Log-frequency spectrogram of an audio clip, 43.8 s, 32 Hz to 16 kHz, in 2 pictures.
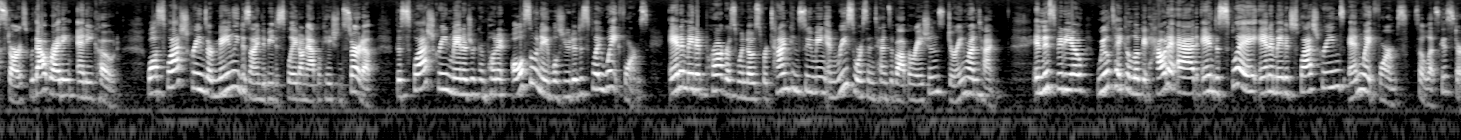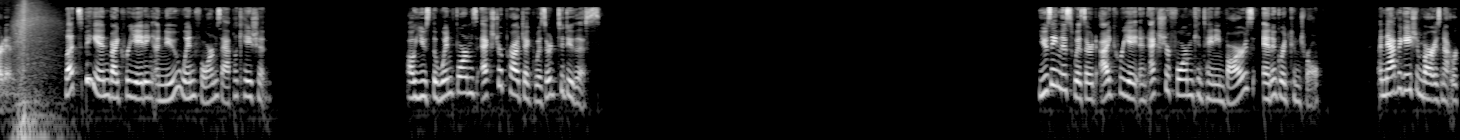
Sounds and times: Speech: 0.0 - 22.2, 23.0 - 26.0, 28.1 - 31.1, 37.6 - 41.8, 42.6 - 43.8.

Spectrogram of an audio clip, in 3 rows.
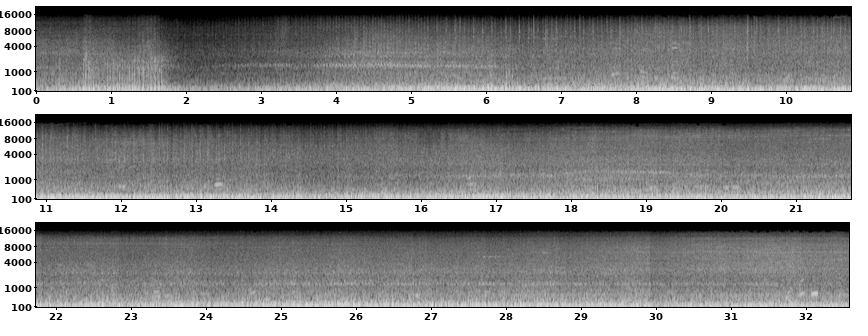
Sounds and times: Motorcycle: 0.0 - 32.5
Traffic noise, roadway noise: 0.0 - 32.5
Speech: 7.6 - 8.8, 13.1 - 13.5, 19.0 - 20.4, 21.9 - 25.0, 31.7 - 32.3.

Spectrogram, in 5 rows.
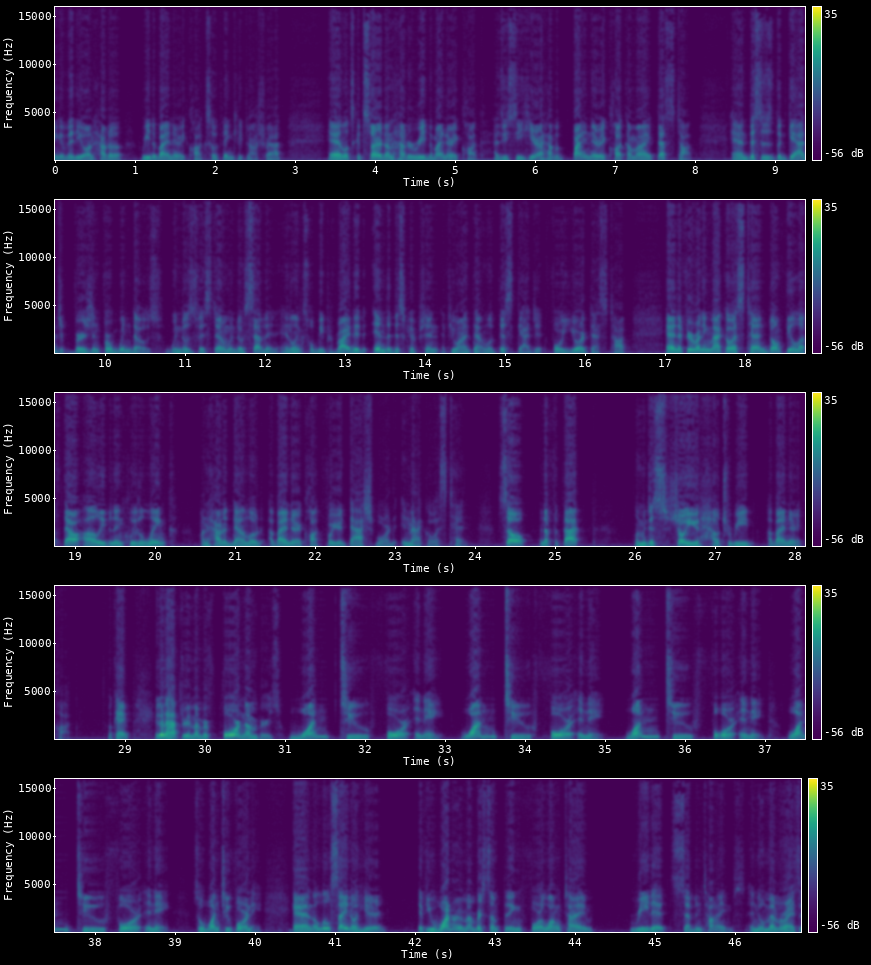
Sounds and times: Speech: 0.0 - 25.4, 26.0 - 46.8.

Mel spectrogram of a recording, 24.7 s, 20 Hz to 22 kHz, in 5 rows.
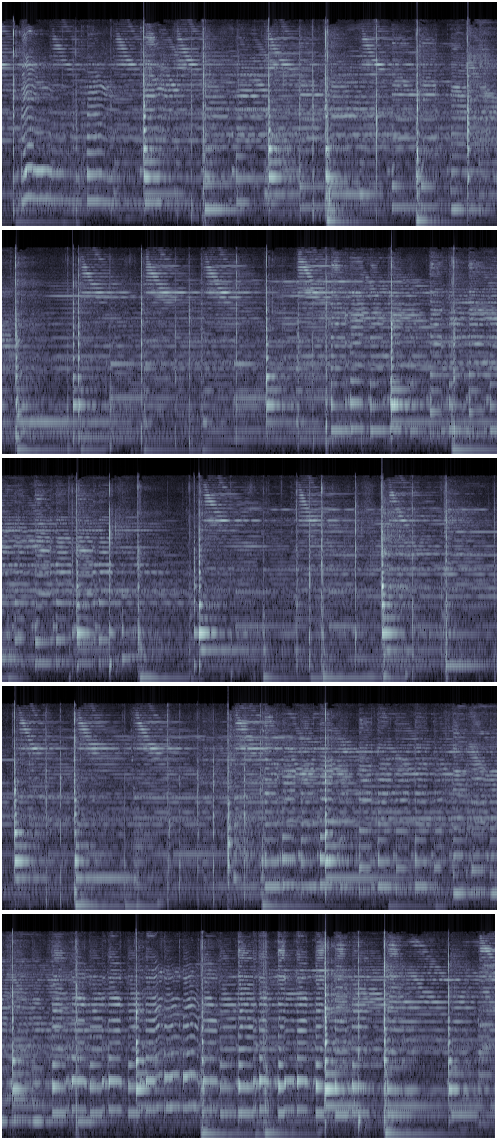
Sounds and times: Tabla: 0.0 - 24.7.

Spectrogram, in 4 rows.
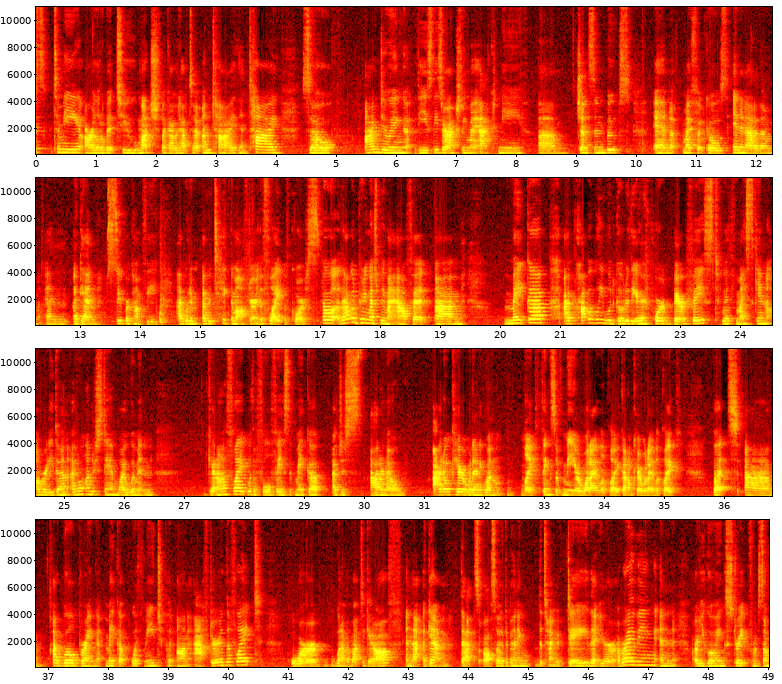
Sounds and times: Speech: 0.0 - 26.6, 27.3 - 49.0.

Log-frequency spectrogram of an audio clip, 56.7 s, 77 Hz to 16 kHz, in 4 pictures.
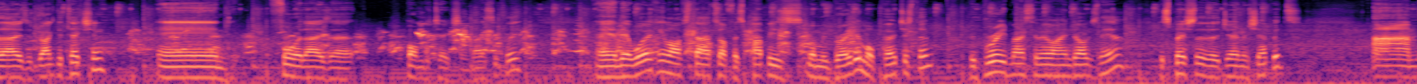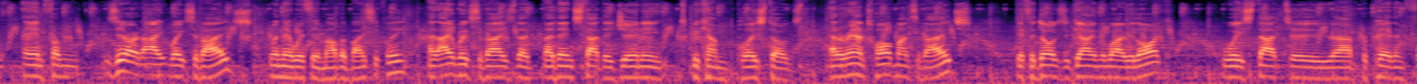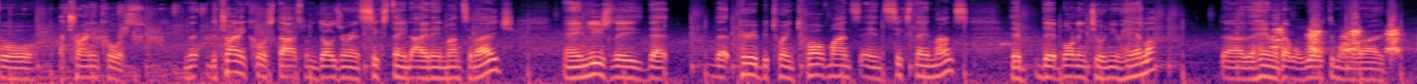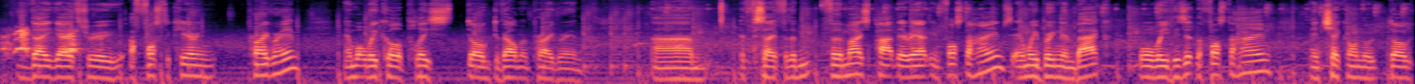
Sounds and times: Speech: 0.0 - 5.3, 5.9 - 13.0, 13.8 - 40.0, 40.6 - 48.4, 49.1 - 56.6
Music: 0.0 - 56.6
Bow-wow: 1.1 - 8.7, 41.1 - 43.4.

